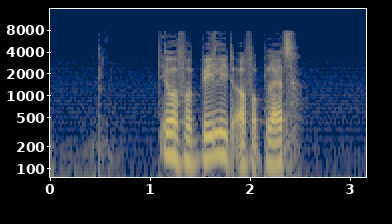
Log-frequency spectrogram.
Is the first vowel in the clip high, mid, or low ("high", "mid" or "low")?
mid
